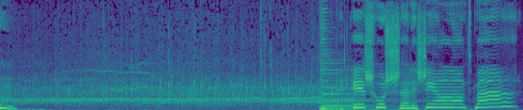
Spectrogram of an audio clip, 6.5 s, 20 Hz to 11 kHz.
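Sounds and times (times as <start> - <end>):
small studio audience clapping in a radio studio: 0.0 - 4.6
speech: 4.4 - 6.4.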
